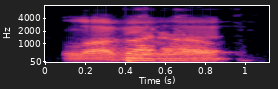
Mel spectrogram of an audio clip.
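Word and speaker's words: LaViolette: Lavlet.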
